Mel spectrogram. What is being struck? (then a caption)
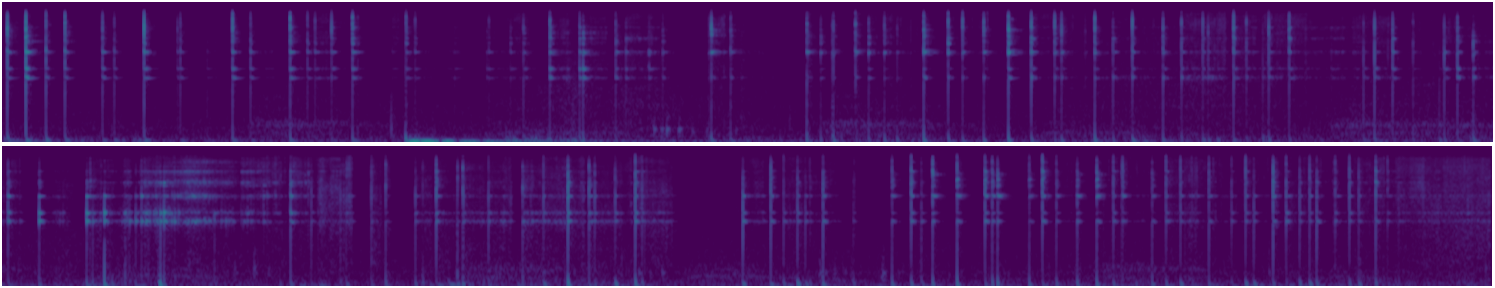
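Glass bottle. A hollow green glass bottle with a paper label is tapped and clinked rapidly with long acrylic nails. The result is a dense stream of short, bright glassy clicks and clinks with a high ring that dies away almost instantly, over a quiet background.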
